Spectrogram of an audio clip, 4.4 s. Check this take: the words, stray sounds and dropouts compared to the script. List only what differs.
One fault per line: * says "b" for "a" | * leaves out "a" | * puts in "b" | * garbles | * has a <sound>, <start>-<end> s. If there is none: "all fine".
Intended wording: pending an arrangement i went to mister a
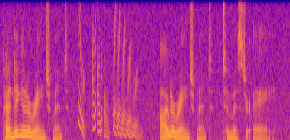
* has a chirp, 1.2-2.2 s
* says "arrangement" for "went"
